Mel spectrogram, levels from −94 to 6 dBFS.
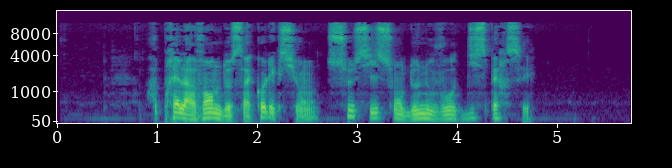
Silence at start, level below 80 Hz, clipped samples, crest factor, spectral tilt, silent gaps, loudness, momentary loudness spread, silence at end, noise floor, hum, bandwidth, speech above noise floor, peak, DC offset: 0.9 s; -48 dBFS; under 0.1%; 20 dB; -4 dB/octave; none; -20 LUFS; 11 LU; 1 s; -73 dBFS; none; 12 kHz; 53 dB; -2 dBFS; under 0.1%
